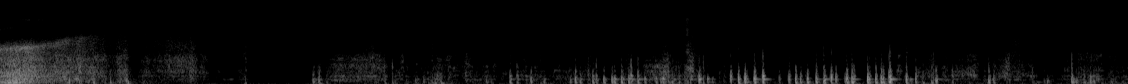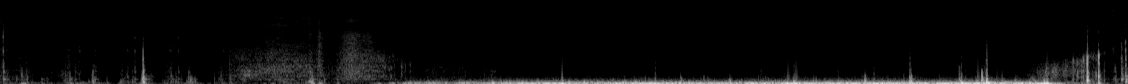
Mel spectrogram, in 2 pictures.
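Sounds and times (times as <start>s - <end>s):
ear massage and cleaning rubbing and scratching: 0.7s - 15.4s
low rumble: 15.1s - 22.2s.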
